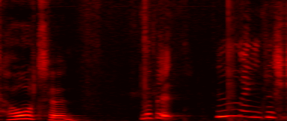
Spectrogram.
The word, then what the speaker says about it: Houghton: We pronounce it Horton. Horton. Yeah, because when you look at the spelling, Houghton, we've got, I call it Cofton up the road, which is C-O-U-G-H.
